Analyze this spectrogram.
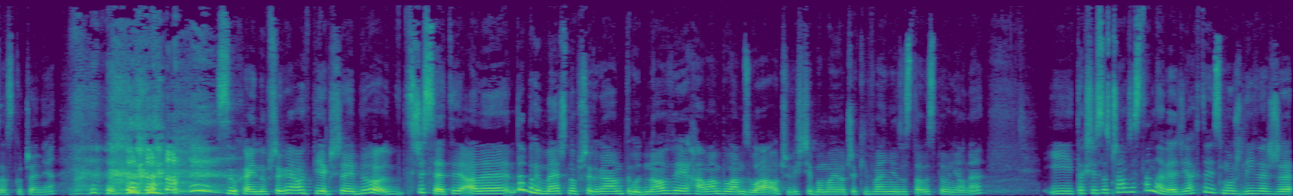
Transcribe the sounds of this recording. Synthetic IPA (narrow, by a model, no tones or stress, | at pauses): zaskɔt͡ʂɛɲɛ | suxajnɔpʂɛɡɾawamfpʲjɛɾfʂɛjbɘwɔtʂɘsɛt̪ɘʔa̰lɛd̪ɔbɾɘmɛt͡ʂnɔpʂɛɡɾawamt̪ɾud̪nɔvɘjɛxawambɘwamzwaɔ̰t͡ʂɨvʲiɕt͡ɕɛbɔmɔjɛɔt͡ʂɛkʲivaɲaɲɛzɔst̪awɘspɛwɲɔnɛ | ʔit̪akɕɛzat͡ʂɛwamzast̪anavʲjat͡ɕjakt̪ɔjɛst̪mɔʐlʲivɛʐɛ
